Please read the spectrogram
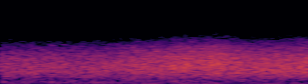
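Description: A faint, steady rushing noise that slowly grows louder.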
